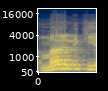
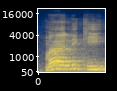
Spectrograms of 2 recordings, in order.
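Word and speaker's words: مالك: Kemudian ee Maliki yaumiddin ya. Maliki yaumiddin raja hari pembalasan ya. Maliki dibaca oleh al-Asim, Alqisai dan Yaakub dengan menambahkan alif Maliki. Sedangkan qiraah lainnya membacanya tanpa alif. Malik keduanya benar.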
